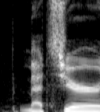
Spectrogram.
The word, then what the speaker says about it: Mathieu: So right now, Mathieu, and I say it like that because I'm French, seems to be the guy we could probably target for our next coach.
